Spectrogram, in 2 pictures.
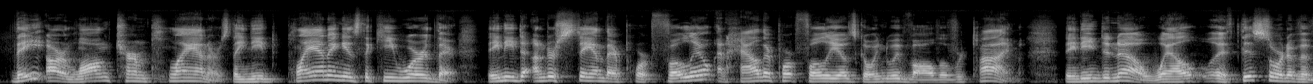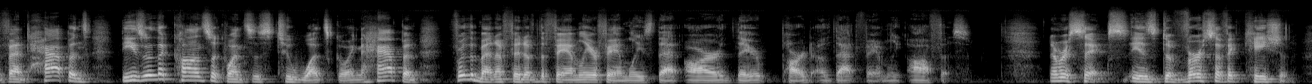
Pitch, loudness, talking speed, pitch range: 140 Hz, -19 LUFS, 155 wpm, 120-165 Hz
